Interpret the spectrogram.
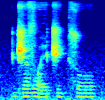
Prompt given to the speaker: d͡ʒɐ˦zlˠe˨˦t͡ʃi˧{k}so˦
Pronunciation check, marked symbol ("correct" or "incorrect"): correct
